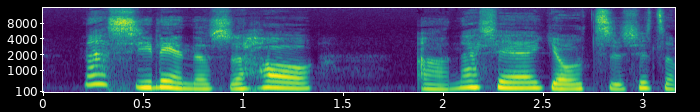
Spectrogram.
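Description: A woman speaks at a moderate pace with a dark, mellow tone and fairly even intonation. The sound is dry and close with no echo, against a quiet background. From rural Taiwan. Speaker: podcast co-host, cosmetics student. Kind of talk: casual educational chat.

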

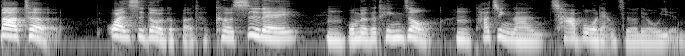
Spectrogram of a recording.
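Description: In a very clean recording with a silent background, a woman with a bright, sharp tone and medium pitch talks at a fairly slow pace, her intonation lively and her loudness swinging widely. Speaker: podcast co-host. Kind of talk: casual chat. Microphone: new individual microphone.

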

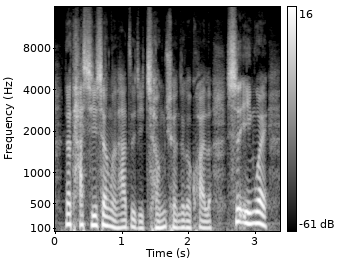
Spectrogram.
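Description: On a very clean recording with a silent background, a man talks at a fairly quick pace with lively intonation in an ordinary speaking voice. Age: 20s. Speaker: theology student and film commentator. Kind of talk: film discussion interview.

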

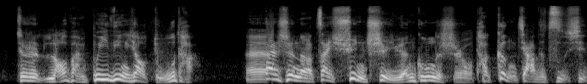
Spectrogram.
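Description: The voice has vocal fry and very wide pitch swings at a moderate pace. The recording is very clean, with a silent background. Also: man, fairly high pitch for a man. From northern Anhui (Huaibei). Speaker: food documentary maker. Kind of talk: casual roundtable chat.

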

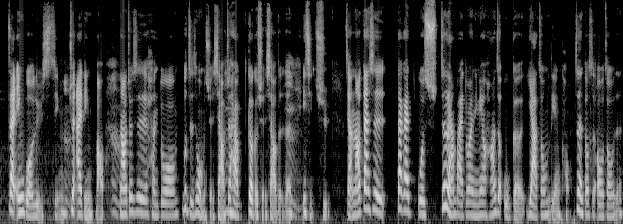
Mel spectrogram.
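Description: A woman with an unremarkable speaking voice talks fairly quickly at a fairly high pitch, with ordinary pitch variation and big swings in loudness, the sound dry and close with no echo in a very clean recording against a silent background. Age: 20s. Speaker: university student. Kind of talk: casual chat.

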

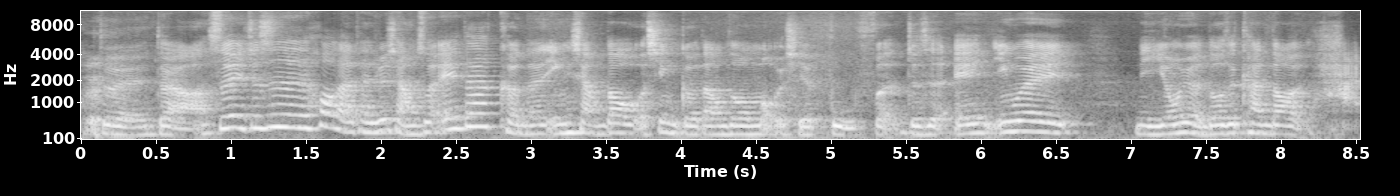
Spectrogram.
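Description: A woman at medium pitch talks at a fairly quick pace with hardly any pauses, very even loudness and very wide pitch swings, with audible room echo and noticeable background noise. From Taiwan, Keelung and Taipei. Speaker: podcast host. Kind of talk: casual chat.

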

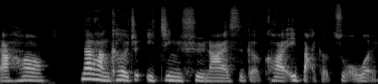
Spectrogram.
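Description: On a very clean recording with a silent background, the sound is dry and close with no echo. A woman with an ordinary speaking voice talks at a moderate pace and medium pitch, with ordinary pitch variation. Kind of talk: casual chat.

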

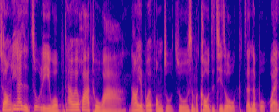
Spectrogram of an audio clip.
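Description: This woman's voice sits very deep and low, with ordinary pitch variation. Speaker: clothing designer. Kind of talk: interview chat.

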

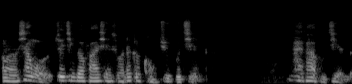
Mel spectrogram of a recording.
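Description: The speech is somewhat breathy and comes at a fairly quick pace. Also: woman. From Taiwan. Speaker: workshop participant sharing testimony. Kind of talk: testimony interview.

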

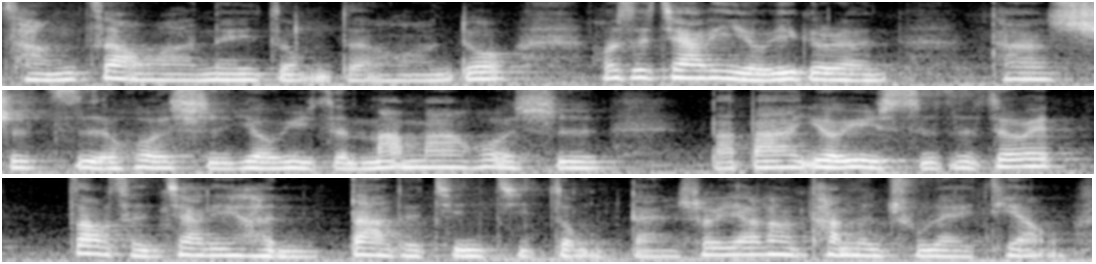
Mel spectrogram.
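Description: A woman with a fairly low pitch and vocal fry speaks at a moderate pace with fairly even intonation. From Taiwan, Yilan fishing village. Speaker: dance teacher. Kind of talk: interview conversation.

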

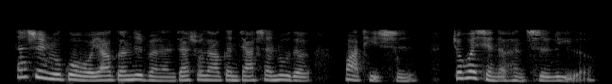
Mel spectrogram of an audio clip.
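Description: With a Taiwanese accent, a woman speaks at medium pitch. Her pace is moderate. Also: ordinary pitch variation. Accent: Taiwanese Mandarin. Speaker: freelance graphic designer and podcast host. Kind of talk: scripted narration.

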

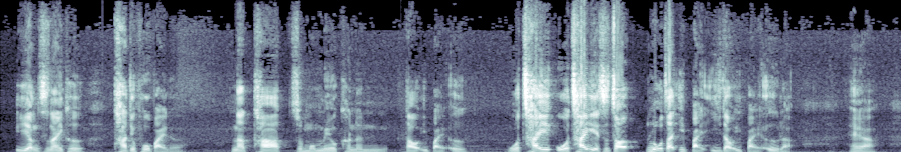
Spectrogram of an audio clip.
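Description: A man's fairly low, fairly quick voice with very wide pitch swings and long, frequent pauses, music in the background. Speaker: car club forum moderator. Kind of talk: casual chat. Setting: on location.

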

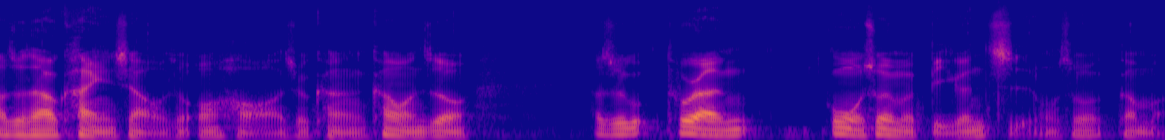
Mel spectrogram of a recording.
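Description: Vocal fry runs through very fast speech with lively intonation, captured in a very clean recording with a silent background. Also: man, very deep, low pitch for a man, big swings in loudness. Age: 40s. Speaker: photographer. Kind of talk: casual interview.

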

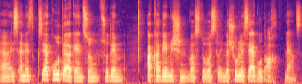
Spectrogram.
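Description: This is a normal speaking voice from a man at a medium pitch. He keeps a moderate pace with fairly even intonation. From Vienna, Austria (born in Istanbul). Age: 30s. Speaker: former exchange student. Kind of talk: interview.

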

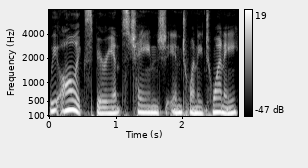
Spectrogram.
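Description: A woman with a fairly low pitch and a dark, mellow tone speaks somewhat breathily on a very clean recording with a silent background. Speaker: podcast host. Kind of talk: interview.

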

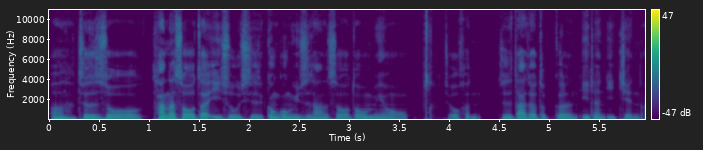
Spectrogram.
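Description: Fairly low in pitch with ordinary variation, a man speaks at a very fast pace. The sound is dry and close, without echo. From Taiwan, Pingtung. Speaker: podcast co-host, university student. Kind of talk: casual chat.

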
